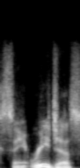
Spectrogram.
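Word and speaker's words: St. Regis: from that but still at some places like Saint Regis I'll say it correctly this time you can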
